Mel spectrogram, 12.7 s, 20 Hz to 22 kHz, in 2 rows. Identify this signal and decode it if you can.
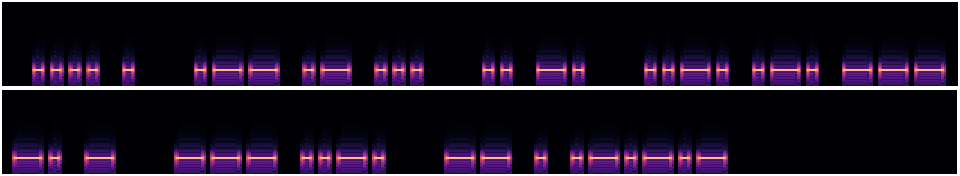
Morse code, heard as a keyed tone, about 21 wpm, 700 Hz. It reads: HE WAS IN FRONT OF ME.
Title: Sentences from Top 1000 Words - Review Part 2 - 20wpm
